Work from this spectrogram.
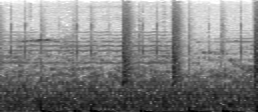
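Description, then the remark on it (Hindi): A small stream burbles steadily at night while faint, continuous chirping of night insects hums high above it, with a couple of brief splashy surges and low thumps, no voices. “ये एक नदी से छोटी जो होती है ना खट खट बोलते हैं हमारे लैंग्वेज में उसकी आवाज़ है और रात को जो इंसेक्ट होते हैं उनकी आवाज़ है चिर पिर और काफ़ी ब्यूटीफुल रात है”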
